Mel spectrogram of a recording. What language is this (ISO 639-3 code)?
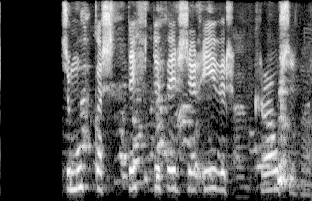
isl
